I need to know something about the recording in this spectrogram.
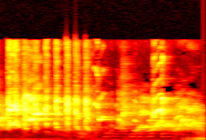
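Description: Cockatiels calling in an aviary: a quick run of short, high chirps and squawks, thickest in the first second and thinning out after.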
